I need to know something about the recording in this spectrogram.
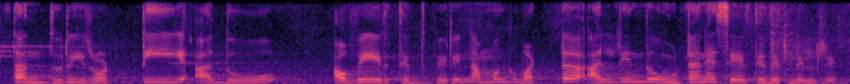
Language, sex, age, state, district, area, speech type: Kannada, female, 18-30, Karnataka, Gulbarga, urban, spontaneous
